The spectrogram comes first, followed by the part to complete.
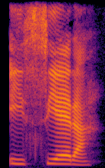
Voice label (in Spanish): "hiciera", spanish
